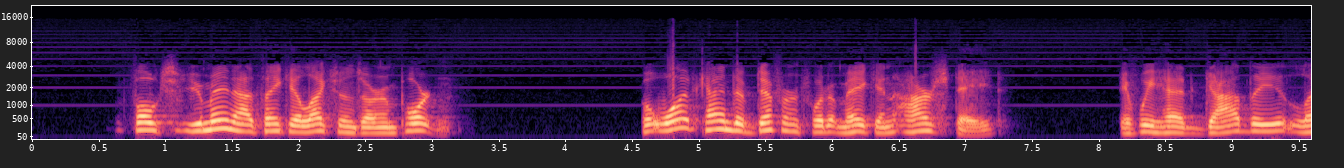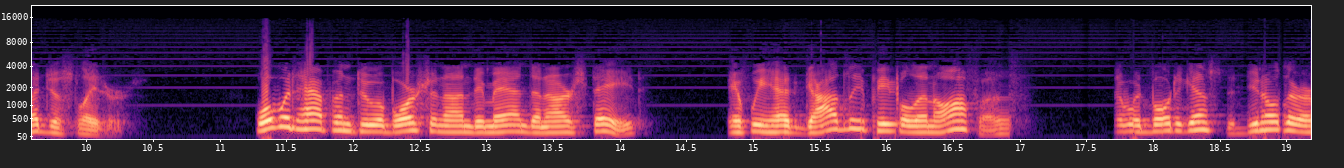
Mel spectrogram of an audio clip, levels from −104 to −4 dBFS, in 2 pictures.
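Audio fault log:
15.21–16.08 s: repeated packet loss (robotic sound). Brief holes of up to 35 ms keep recurring, each filled by stretching the preceding sound, so the audio turns choppy with pieces missing. It differs from a single dropout because the holes come in a quick series.
16.86–18.99 s: repeated packet loss (robotic sound). A longer run with gaps up to 52 ms gives choppy sound with pieces missing, unlike simple clicks or fades.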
